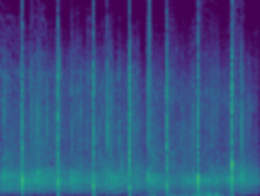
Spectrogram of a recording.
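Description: A crowd applauds the seniors steadily at a gathering, many hands clapping in a dense wash with a few sharper individual claps standing out. It's moderately loud and sustained for the whole stretch, with no voices.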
